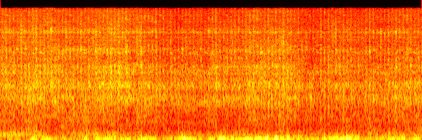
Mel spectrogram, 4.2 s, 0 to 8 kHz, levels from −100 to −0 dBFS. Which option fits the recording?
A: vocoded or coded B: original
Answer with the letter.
A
